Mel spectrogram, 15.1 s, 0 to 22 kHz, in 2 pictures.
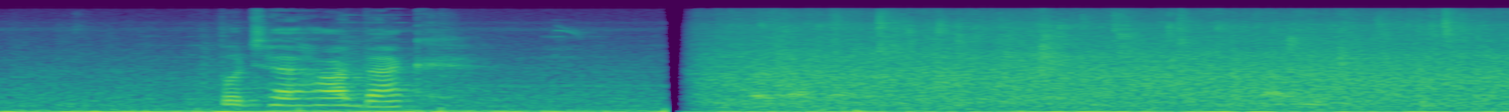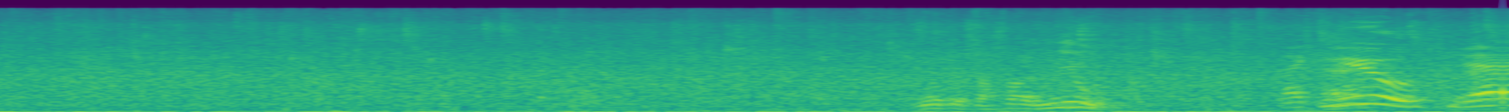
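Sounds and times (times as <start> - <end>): steady rain falling: 3.5 - 15.0.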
